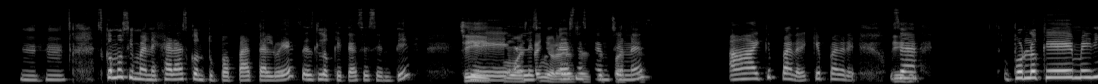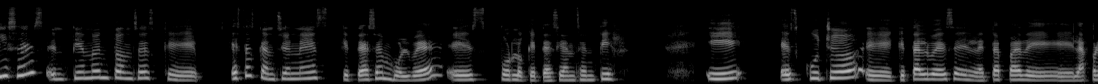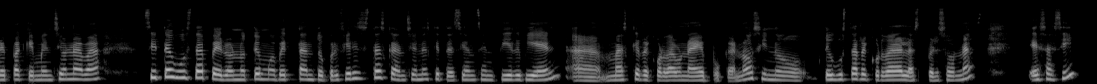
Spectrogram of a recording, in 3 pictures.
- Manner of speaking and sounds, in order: laughing while speaking: "Sí"
- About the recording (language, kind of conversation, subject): Spanish, podcast, ¿Qué te hace volver a escuchar canciones antiguas?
